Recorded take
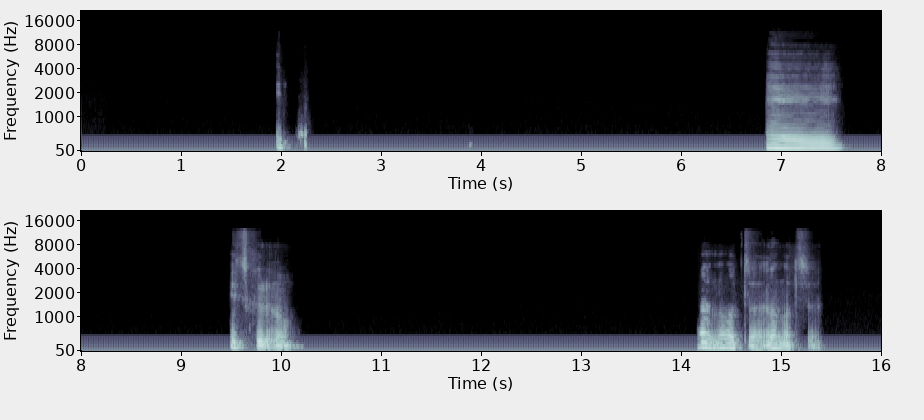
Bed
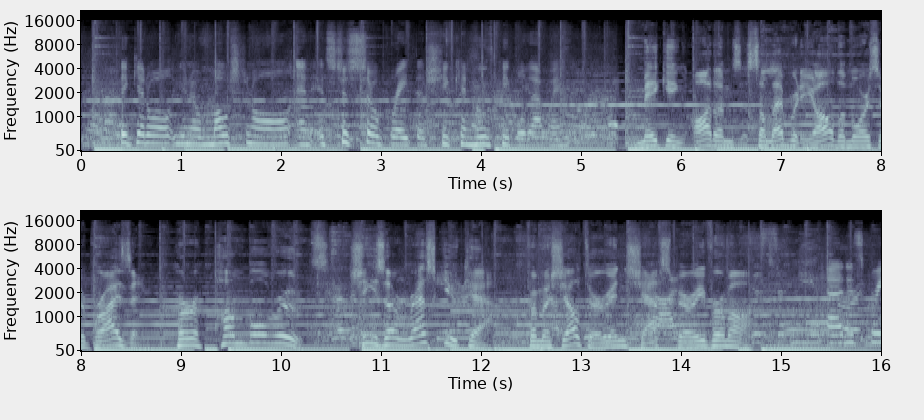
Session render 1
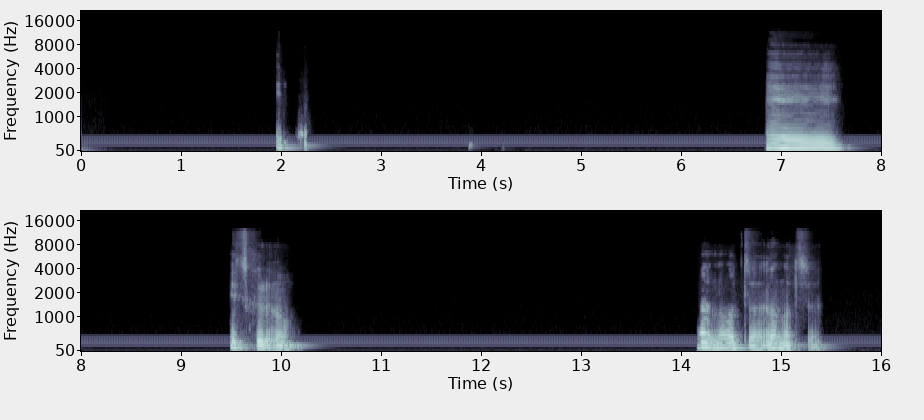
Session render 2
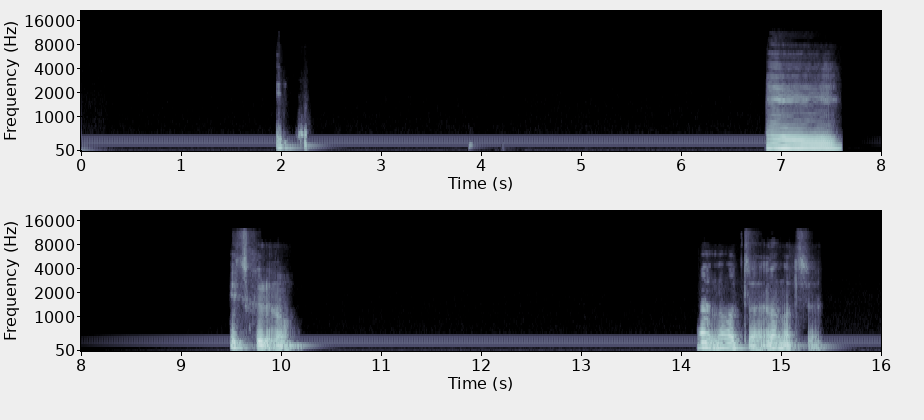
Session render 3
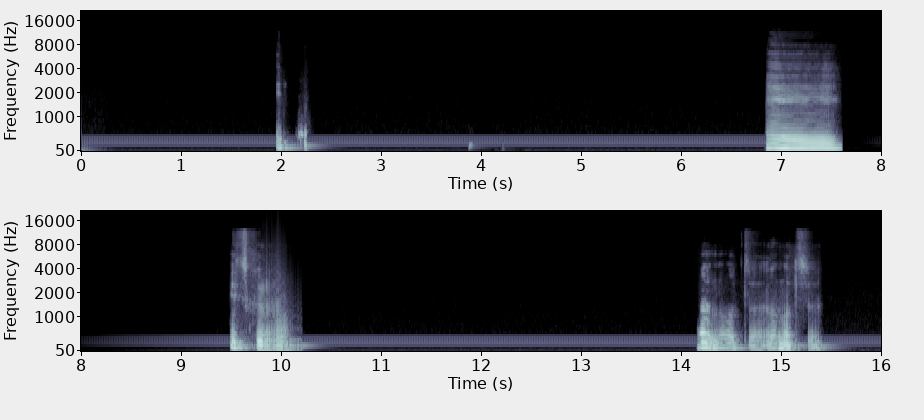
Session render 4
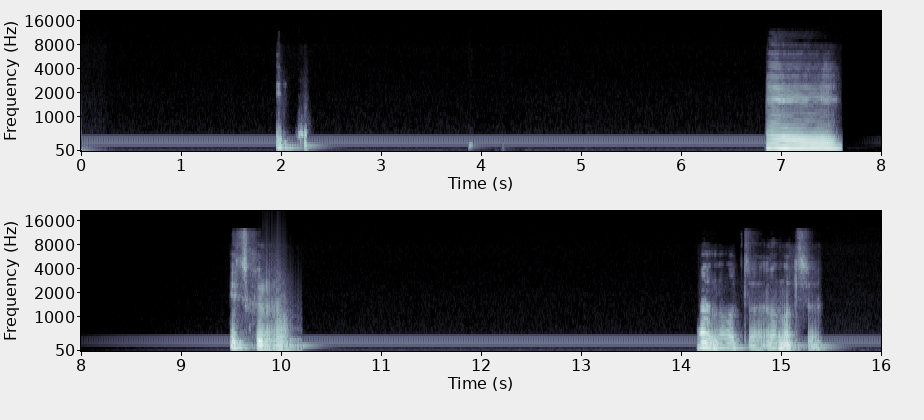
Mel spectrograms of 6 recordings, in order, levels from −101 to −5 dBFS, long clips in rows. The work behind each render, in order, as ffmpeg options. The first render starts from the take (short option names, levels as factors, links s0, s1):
-af "bandreject=f=60:t=h:w=4,bandreject=f=120:t=h:w=4,bandreject=f=180:t=h:w=4"
-filter_complex "[0:a]asplit=2[s0][s1];[s0]atrim=end=7.61,asetpts=PTS-STARTPTS,afade=t=out:st=7.606:d=0.004:c=hsin[s2];[s1]atrim=start=7.61,asetpts=PTS-STARTPTS,afade=t=in:d=1.91:c=qua[s3];[s2][s3]concat=n=2:v=0:a=1"
-filter_complex "[0:a]asplit=3[s0][s1][s2];[s0]afade=t=out:st=9.8:d=0.02[s3];[s1]aeval=exprs='max(val(0),0)':c=same,afade=t=in:st=9.8:d=0.02,afade=t=out:st=10.2:d=0.02[s4];[s2]afade=t=in:st=10.2:d=0.02[s5];[s3][s4][s5]amix=inputs=3:normalize=0,asplit=3[s6][s7][s8];[s6]atrim=end=14.362[s9];[s7]atrim=start=14.358:end=14.982,asetpts=PTS-STARTPTS,volume=0.447[s10];[s8]atrim=start=14.978[s11];[s9][s10]acrossfade=d=0.004:c1=hsin:c2=hsin[s12];[s12][s11]acrossfade=d=0.004:c1=hsin:c2=hsin"
-af "volume=2.11"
